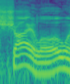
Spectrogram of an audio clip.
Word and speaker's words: Shiloh: is the former mayor of Shiloh the place pronounced Shiloh and hundreds of biblically named places in America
